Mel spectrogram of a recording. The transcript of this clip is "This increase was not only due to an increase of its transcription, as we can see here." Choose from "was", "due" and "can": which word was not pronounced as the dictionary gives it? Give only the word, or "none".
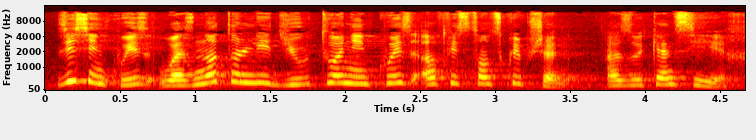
none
